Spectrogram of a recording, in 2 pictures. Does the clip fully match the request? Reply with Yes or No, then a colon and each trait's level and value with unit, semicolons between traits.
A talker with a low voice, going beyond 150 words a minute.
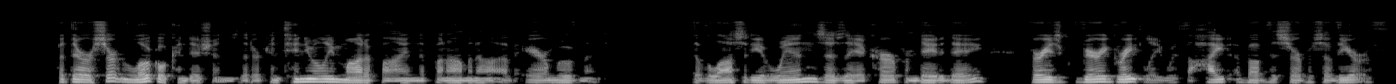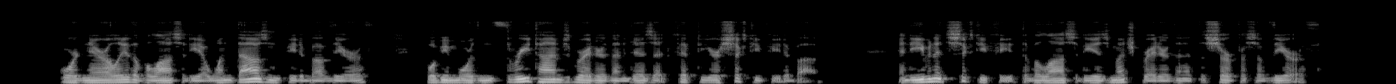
Yes: very low, 95 Hz; average, 170 wpm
